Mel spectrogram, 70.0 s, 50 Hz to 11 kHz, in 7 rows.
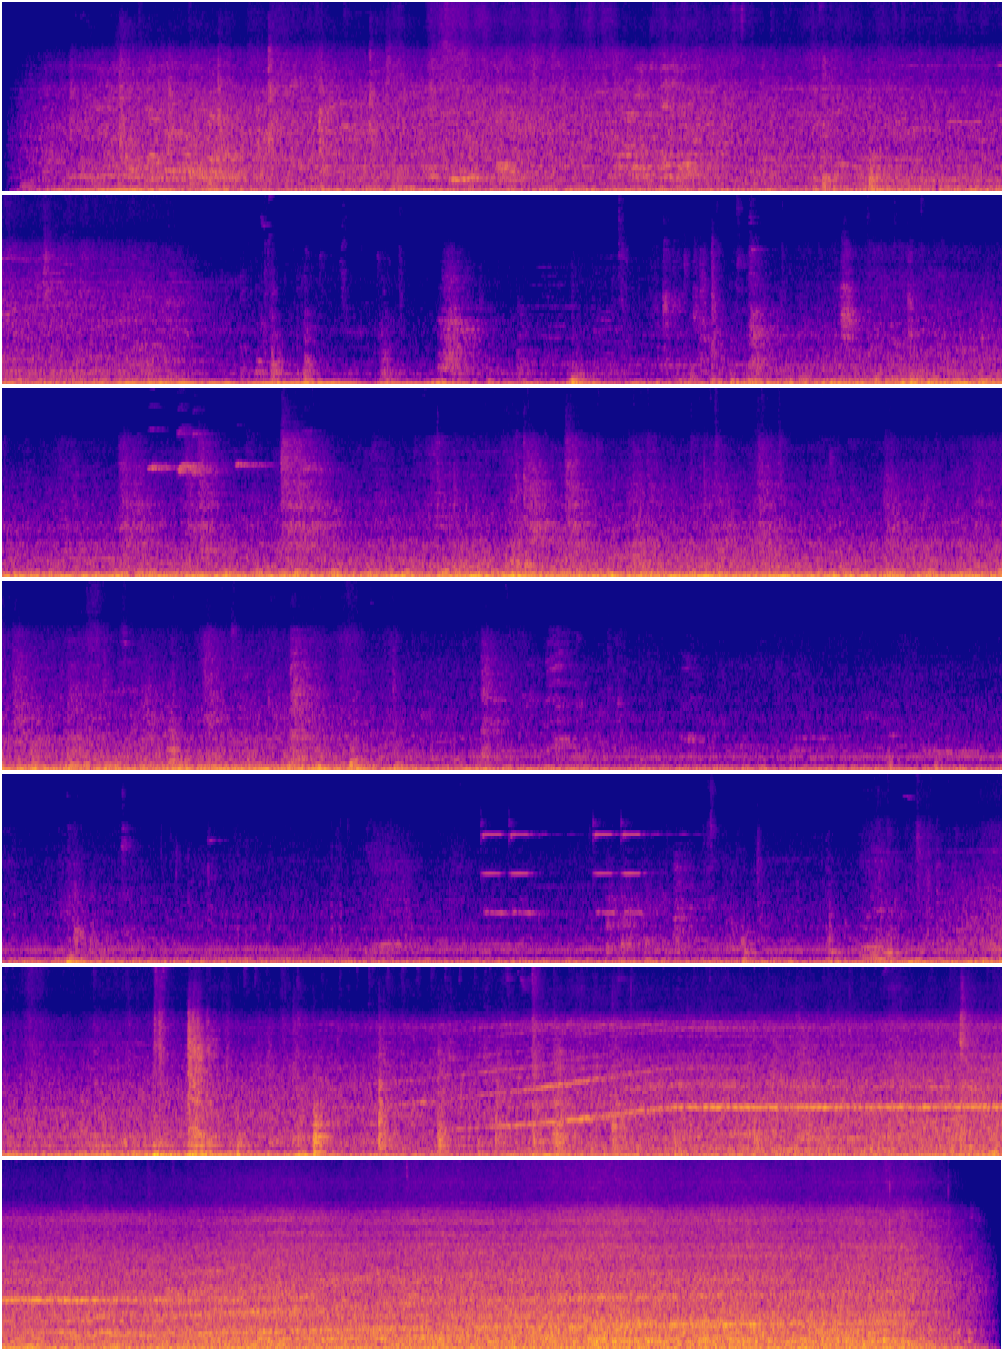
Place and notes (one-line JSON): {"title": "S+U Innsbrucker Platz - station elevator", "date": "2008-09-10 16:30:00", "description": "10.09.2008 16:30\nS + U Bahn Innsbrucker Platz, elevator (moves diagonally) up to the train platform.", "latitude": "52.48", "longitude": "13.34", "altitude": "37", "timezone": "Europe/Berlin"}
